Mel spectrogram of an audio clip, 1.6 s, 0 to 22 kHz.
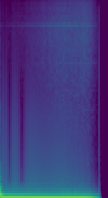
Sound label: Big, classic 808 drum kit; puredata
